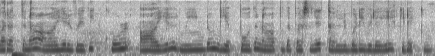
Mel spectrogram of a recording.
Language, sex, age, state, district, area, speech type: Tamil, female, 18-30, Tamil Nadu, Erode, rural, read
